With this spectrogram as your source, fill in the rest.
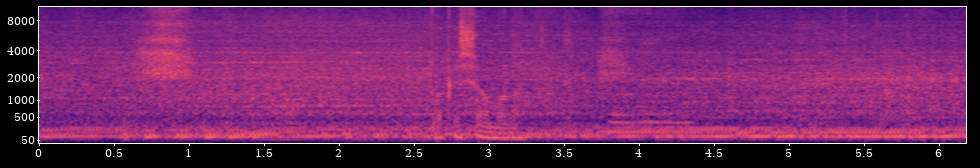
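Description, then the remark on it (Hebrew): Road traffic in a village centre, with a bus passing and rumbling loudly and steadily throughout, its deep engine drone filling the scene while people talk over it. “כן, קולות של כלי רכב, הנה אפילו אוטובוס שתכף יעבור ויעשה קצת רעש.”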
